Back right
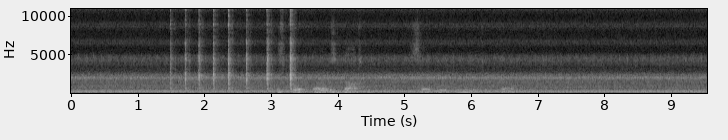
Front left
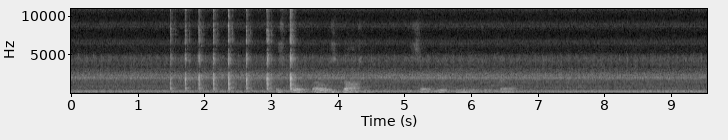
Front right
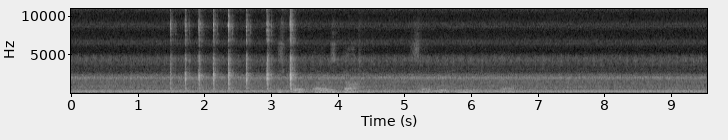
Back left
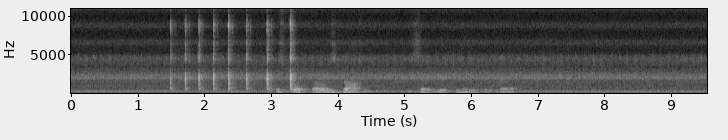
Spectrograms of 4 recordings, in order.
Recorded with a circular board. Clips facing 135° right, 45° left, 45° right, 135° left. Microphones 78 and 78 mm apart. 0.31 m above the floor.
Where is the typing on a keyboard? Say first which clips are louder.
Front left 3 dB, back left 2 dB; 75° left, 1.0 m.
